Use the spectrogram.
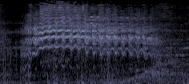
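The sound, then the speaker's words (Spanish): A black horse running over stones at night lets out a loud, quavering whinny that stretches for about two seconds, with a low rumble of its hooves underneath and no voices. “De pronto, se escuchó un correr de caballo que relinchaba.”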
